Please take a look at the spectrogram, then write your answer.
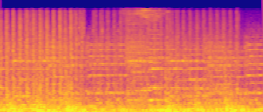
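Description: Rapid, loud bursts of gunfire crackle continuously, dense and chaotic like a firefight, with regular sharp reports filling the whole stretch.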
